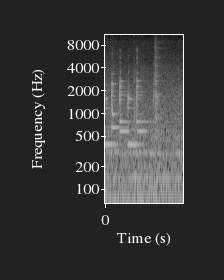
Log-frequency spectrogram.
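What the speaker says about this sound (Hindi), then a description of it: "मेरा फोन आ रहा है।" A mobile phone ringtone plays for an incoming call, a quick series of short melodic beeps followed by one more, faint and indoors with no talking.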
